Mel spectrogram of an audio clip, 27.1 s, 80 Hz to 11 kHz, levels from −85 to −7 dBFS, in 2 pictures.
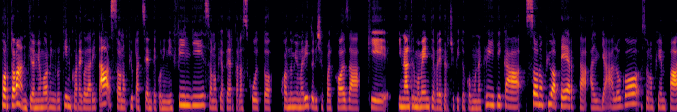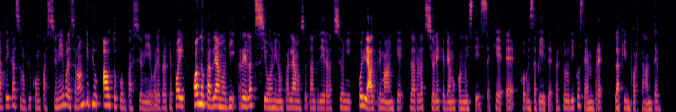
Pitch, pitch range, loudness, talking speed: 175 Hz, 165-205 Hz, -30 LUFS, 180 wpm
